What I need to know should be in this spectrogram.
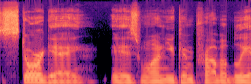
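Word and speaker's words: storge: S T O R G E pronounced stoay is one you can probably identify with.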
